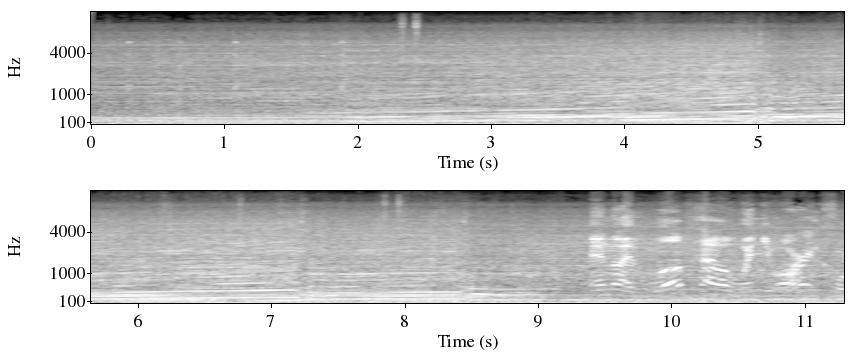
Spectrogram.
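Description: A Lamborghini Huracan engine revs and accelerates loudly from inside the car, pitch climbing through several upshifts with brief dips between gears, and someone speaks over it near the end.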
